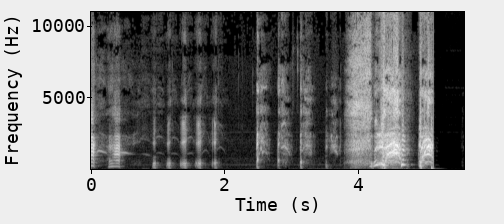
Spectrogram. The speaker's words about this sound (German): So, da bin ich wieder. Hustanfall, was ist hier schon wieder los?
